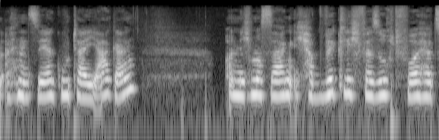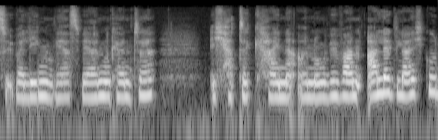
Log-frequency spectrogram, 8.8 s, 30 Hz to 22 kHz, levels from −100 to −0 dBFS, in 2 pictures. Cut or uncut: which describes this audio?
uncut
